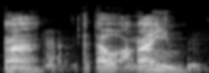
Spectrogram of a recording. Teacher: Tepatnya adalah di wastul halqi. Wastul halqi itu adalah tengah tenggorokan ya. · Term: huruf ain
